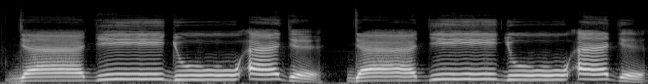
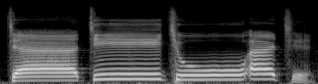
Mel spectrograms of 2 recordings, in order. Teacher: Tengah lidahnya disentuhkan rapat-rapat, lengket-lengket ke tengah langit-langit di atasnya. Begitu. Jangan sampai ada celah. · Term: huruf jim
